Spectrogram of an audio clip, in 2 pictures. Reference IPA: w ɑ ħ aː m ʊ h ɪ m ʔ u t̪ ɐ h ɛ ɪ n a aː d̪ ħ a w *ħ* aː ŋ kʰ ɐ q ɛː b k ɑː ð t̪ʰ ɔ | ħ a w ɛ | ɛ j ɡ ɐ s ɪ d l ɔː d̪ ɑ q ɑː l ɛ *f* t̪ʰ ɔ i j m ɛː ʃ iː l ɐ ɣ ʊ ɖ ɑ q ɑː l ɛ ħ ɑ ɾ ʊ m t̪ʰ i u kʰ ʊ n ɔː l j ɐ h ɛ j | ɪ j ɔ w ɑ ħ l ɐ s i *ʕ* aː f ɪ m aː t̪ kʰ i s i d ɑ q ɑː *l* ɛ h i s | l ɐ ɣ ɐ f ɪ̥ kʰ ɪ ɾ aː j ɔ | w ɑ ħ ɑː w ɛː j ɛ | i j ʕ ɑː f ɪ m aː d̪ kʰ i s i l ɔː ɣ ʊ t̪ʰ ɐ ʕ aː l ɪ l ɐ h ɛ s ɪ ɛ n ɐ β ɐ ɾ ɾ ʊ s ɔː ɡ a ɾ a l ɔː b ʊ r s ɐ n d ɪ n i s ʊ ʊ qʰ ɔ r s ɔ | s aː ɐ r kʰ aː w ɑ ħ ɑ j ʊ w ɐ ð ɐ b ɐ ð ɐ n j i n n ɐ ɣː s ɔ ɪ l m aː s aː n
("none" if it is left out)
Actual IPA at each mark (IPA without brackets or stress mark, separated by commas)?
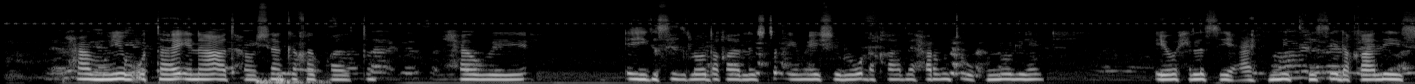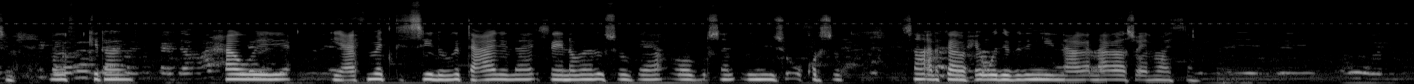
ʃ, s, ʕ, l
